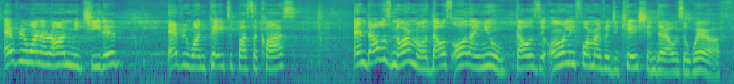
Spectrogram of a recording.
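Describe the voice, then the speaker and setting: A woman in her twenties speaks in a high, fairly quick voice that sounds pushed and bright. Portuguese is her first language and she has a Mozambican accent. As a student speaker, she delivers an earnest, prepared personal speech.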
